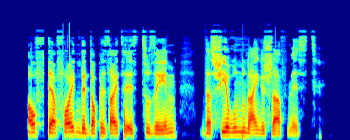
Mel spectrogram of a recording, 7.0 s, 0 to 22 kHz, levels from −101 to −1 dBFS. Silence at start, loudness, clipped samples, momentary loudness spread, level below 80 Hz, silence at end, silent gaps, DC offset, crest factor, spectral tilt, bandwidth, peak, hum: 0.55 s; -17 LUFS; under 0.1%; 10 LU; -56 dBFS; 0.7 s; 3.92-4.00 s, 6.18-6.22 s; under 0.1%; 18 dB; -5 dB/octave; 9.4 kHz; 0 dBFS; none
